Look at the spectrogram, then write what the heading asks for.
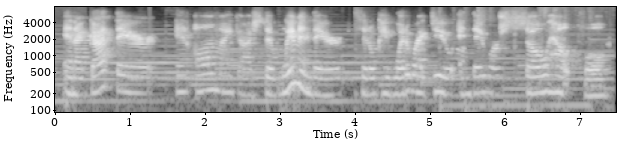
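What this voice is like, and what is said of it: Texas accent. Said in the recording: “they saw that I was from Texas. They liked my accent.”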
